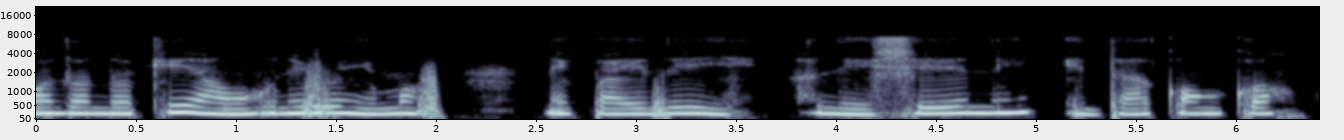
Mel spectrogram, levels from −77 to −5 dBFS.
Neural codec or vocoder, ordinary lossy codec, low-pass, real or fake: none; none; 7.2 kHz; real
